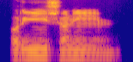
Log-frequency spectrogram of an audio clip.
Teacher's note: The aleph is silent because there's no vowel above or below it. So it's not pronounced as a glottal stop. It's as if it's not there.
